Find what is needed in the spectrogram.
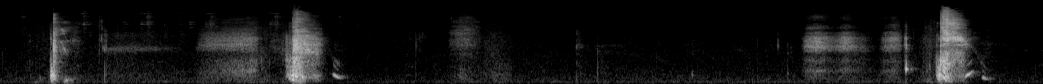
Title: More induced sneezes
